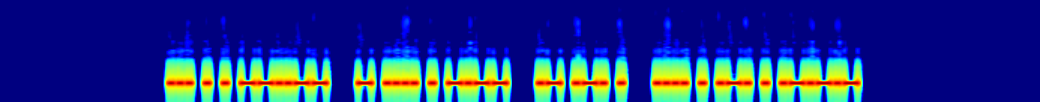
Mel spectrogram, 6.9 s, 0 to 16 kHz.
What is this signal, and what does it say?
Morse code, heard as a keyed tone, about 40 wpm, 700 Hz. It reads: SEE, THEY ARE HERE.
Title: Sentences from Top 200 Words 40wpm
